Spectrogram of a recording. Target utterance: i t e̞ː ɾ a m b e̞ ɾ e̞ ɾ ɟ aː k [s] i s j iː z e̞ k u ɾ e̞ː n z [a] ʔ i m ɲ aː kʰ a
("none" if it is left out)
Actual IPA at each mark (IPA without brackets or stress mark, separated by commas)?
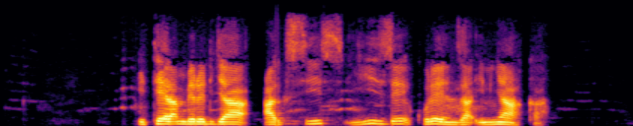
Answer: s, a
